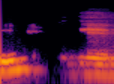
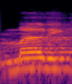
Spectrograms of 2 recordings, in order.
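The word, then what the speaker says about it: مالك: Panjang atau pendek biasanya kita baca? Panjang. Panjang ya, Panjang. Malik. Nah, ada di qiraat lain dibacanya pendek, Pak. Malik Yaumiddin.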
